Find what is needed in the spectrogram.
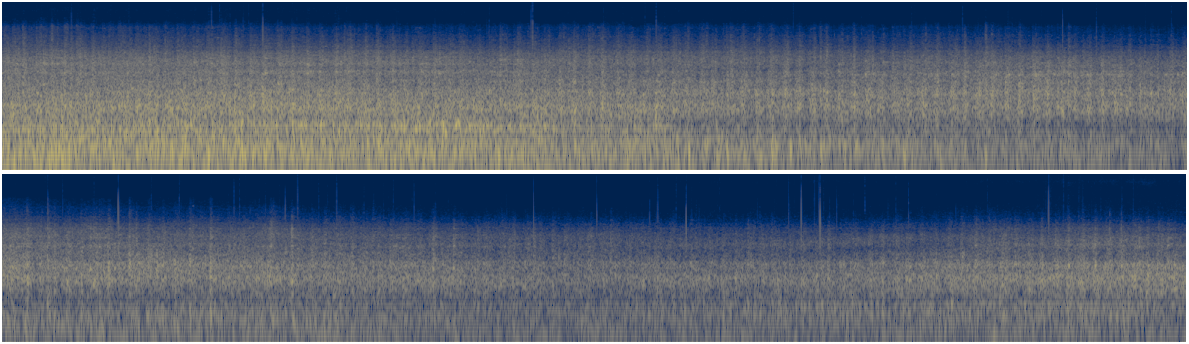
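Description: Steam-hauled train running past, its carriage wheels clattering over the rail joints, the sound gradually fading as it draws away.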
